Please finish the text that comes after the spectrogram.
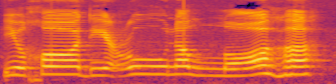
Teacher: لفظ اللہ کے لام سے پہلے زبر ہے تو موٹا پڑھنا ہے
